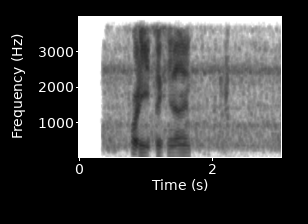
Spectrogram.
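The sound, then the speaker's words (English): The engine of a bus for Clinton, just started by its driver, idles with a steady, low rumble throughout, heard muffled and narrow as if over a radio, while a voice briefly speaks over it. “Hey, I got the bus going.”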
